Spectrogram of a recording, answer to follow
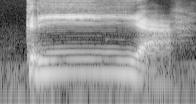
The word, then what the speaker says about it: criar: This one, criar. Criar. It starts with the hard C because it does not start on the beginning with its cedilha R, which is one of the rules that I talked about.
